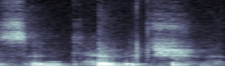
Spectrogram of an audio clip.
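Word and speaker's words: Sienkiewicz: you go here's the credits for that bill senke that's how you say his name there's scarlet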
